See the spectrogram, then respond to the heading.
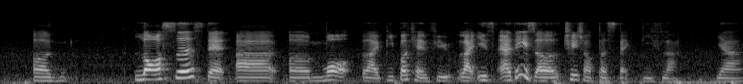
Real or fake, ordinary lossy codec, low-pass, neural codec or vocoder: real; none; 7.2 kHz; none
